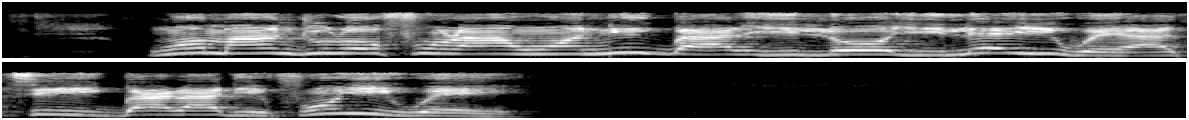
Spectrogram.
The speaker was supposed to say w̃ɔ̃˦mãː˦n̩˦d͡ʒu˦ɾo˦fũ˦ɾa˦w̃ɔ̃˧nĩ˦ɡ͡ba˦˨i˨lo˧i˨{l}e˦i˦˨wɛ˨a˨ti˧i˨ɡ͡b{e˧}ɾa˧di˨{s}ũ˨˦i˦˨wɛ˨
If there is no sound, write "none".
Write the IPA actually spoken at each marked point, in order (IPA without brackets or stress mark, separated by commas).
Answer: l, a˧, f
